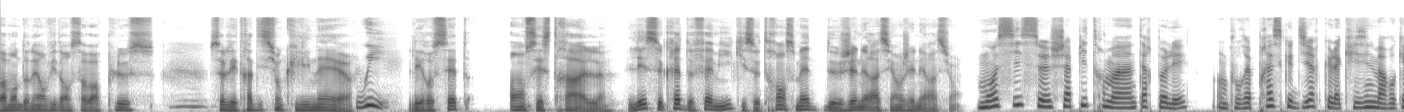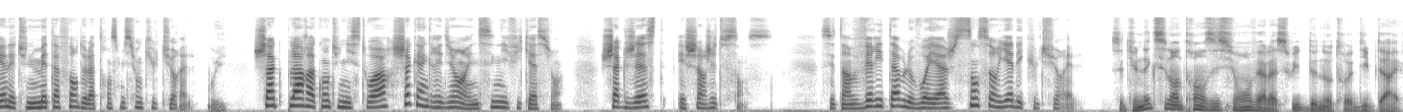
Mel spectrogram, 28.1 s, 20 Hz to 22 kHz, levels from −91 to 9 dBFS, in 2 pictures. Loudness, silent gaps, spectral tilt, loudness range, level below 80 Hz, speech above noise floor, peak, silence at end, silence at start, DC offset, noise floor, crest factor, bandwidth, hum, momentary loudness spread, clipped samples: -26 LUFS; none; -5 dB/octave; 4 LU; -44 dBFS; 24 dB; -6 dBFS; 0.05 s; 0 s; under 0.1%; -49 dBFS; 20 dB; 12 kHz; none; 13 LU; under 0.1%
